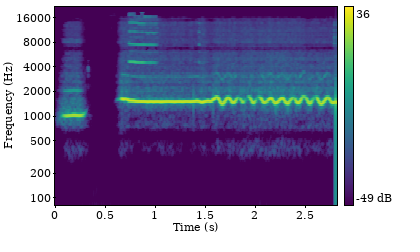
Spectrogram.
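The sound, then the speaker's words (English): Someone whistles a short note, pauses briefly, then holds a long, higher whistle that starts steady and breaks into a fast warbling vibrato. It is fairly loud, with no talking. “All right, fine, but the whistling horse stays.”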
